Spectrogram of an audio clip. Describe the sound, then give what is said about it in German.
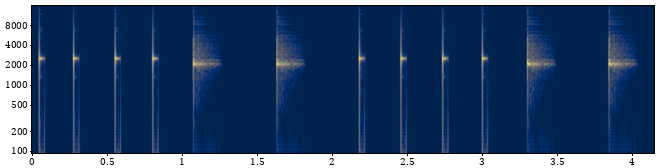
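Light dripping like rain: two sets of crisp drip sounds, each four quick, even ticks followed by two longer plops that ring briefly. No talking, and silence between the drips. “Es tröpfelt.”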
